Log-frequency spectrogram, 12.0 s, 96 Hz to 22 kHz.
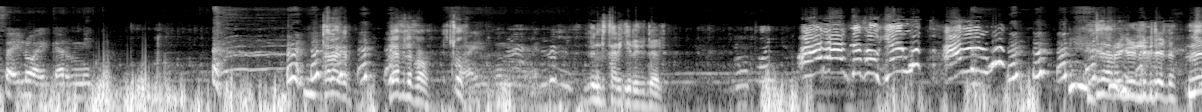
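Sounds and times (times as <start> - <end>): woman talking: 0.0 - 1.0
woman laughing: 2.1 - 4.0, 9.9 - 11.9.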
